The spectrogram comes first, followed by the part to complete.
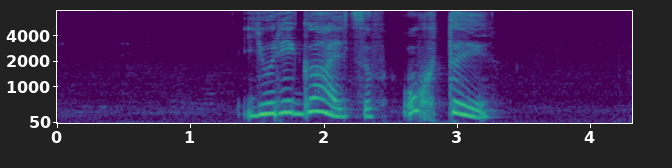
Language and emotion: Russian, positive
